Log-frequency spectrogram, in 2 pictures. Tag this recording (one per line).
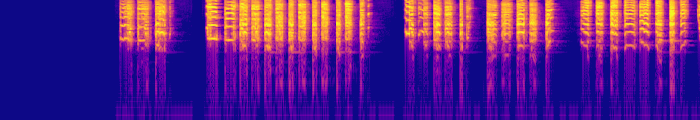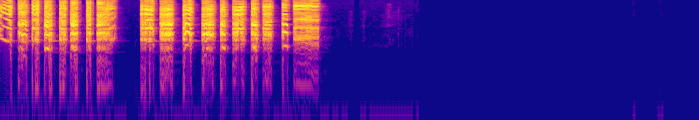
flamingo
squeaky
squeaking
friction
squeak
